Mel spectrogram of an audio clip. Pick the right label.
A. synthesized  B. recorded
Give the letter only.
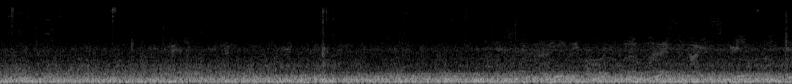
B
